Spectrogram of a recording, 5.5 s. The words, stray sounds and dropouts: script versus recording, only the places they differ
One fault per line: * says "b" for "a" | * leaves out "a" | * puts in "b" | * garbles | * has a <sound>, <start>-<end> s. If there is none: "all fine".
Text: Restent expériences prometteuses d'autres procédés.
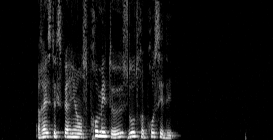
all fine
